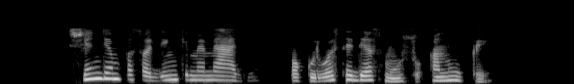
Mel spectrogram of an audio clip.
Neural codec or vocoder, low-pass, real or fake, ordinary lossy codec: none; 5.4 kHz; real; MP3, 48 kbps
